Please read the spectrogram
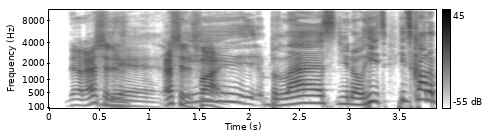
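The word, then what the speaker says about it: Blxst: Am I saying it right? Blixter Blast. It's got to be Blast, right? My bad. It's Yeah, you Blast, saying no, you saying it right, Blast.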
